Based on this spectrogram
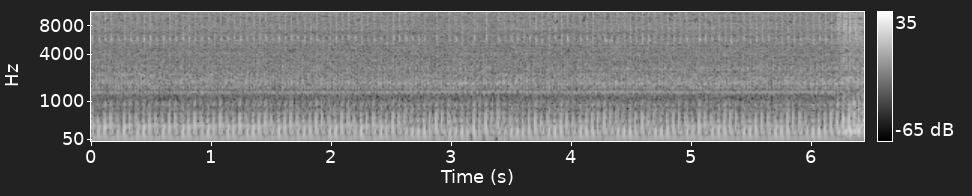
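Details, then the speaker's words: Kawasaki Ninja 250 carbureted twin before repair, hesitating and stumbling on throttle, running with open air filter, revs raised gradually: lumpy, uneven idle with light ticking, heavy pulsing chuff at the intake and stepped rise on opening. "Selain ngeliktik itu sudah bertangga-tangga gitu ya pada saat kita mulai buka, Guys."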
